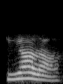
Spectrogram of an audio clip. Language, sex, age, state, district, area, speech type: Punjabi, female, 18-30, Punjab, Muktsar, rural, conversation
